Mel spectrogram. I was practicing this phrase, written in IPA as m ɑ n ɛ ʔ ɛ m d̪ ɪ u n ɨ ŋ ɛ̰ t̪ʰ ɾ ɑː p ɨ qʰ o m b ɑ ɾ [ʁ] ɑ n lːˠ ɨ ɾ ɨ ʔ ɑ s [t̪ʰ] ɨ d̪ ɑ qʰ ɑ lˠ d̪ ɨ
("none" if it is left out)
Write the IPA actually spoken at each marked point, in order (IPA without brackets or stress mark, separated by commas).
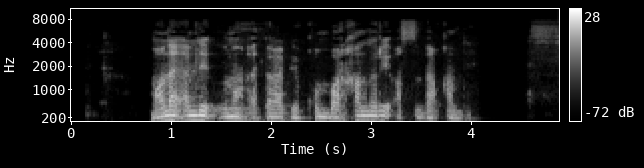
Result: χ, t̪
